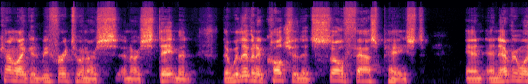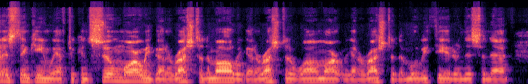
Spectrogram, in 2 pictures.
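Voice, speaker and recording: A man with a fairly low pitch and ordinary pitch variation at a very fast pace. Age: 60s. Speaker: communications leader in a religious community. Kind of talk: interview over video call. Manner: halting, many repeated words.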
